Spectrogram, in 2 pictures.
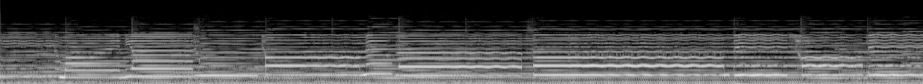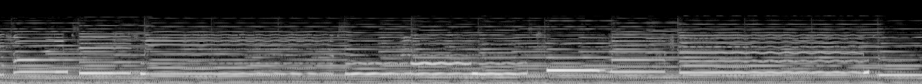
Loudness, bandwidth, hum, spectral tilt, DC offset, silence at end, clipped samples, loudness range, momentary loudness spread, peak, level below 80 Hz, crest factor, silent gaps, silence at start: -14 LUFS; 10.5 kHz; none; -5 dB/octave; 5%; 0 s; under 0.1%; 3 LU; 6 LU; 0 dBFS; -32 dBFS; 12 dB; none; 0 s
